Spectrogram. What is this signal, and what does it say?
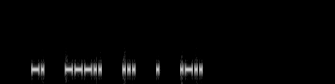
Morse code, heard as a keyed tone, about 47 wpm, spaced as for 28 wpm, 700 Hz. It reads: N8SEL
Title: USA Call Signs - 5 Characters - 3x Character Spacing - 50wpm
